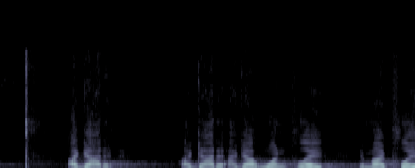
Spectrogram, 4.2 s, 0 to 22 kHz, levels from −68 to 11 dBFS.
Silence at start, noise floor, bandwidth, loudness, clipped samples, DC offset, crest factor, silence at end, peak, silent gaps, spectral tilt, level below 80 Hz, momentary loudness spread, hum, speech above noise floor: 0.25 s; -54 dBFS; 15.5 kHz; -24 LUFS; under 0.1%; under 0.1%; 18 dB; 0 s; -6 dBFS; none; -6 dB/octave; -72 dBFS; 15 LU; none; 32 dB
